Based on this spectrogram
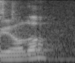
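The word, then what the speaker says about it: Criollo: it the what uh it is spelled c r i o l but it's pronounced Creo Creo Creo cre Creo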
